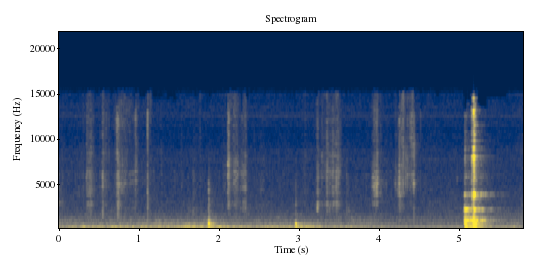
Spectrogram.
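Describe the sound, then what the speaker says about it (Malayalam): Green chilies are cut into two pieces while making ripe mango kalan for Onam: soft, faint snips come quietly at first, then one sharper, louder cut near the end, with no talking. "പച്ചമുളക് 2 പീസായിട്ട് ഇങ്ങനെ കട്ട് ചെയ്തിട്ട് ചേർക്കാം."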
